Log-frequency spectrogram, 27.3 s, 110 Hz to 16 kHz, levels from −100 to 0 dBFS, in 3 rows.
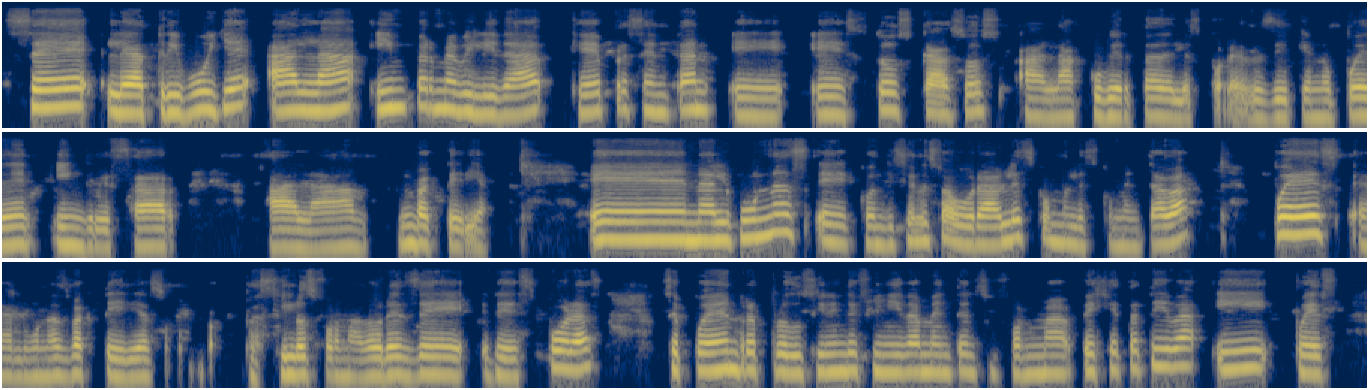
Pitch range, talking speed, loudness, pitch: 185-235 Hz, 115 wpm, -25 LUFS, 205 Hz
